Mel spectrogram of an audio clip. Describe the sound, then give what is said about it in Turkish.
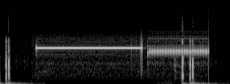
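An answering machine beep before a message: a short click, then a long steady high-pitched tone, followed by a second slightly lower tone broken by a few clicks, ending in silence. “Lütfen sinyal sesinden sonra mesaj bırakın.”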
